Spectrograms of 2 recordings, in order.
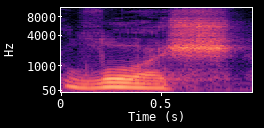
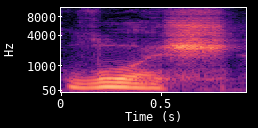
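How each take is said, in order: First: The final consonant is a voiceless SH sound. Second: The final consonant is a voiceless SH sound.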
